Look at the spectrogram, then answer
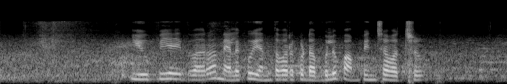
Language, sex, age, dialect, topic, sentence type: Telugu, female, 41-45, Utterandhra, banking, question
